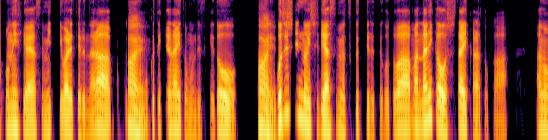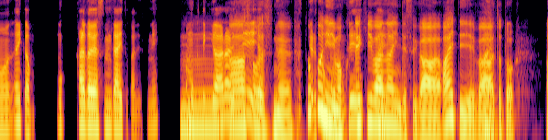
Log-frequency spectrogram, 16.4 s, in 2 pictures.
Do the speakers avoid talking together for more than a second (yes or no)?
no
